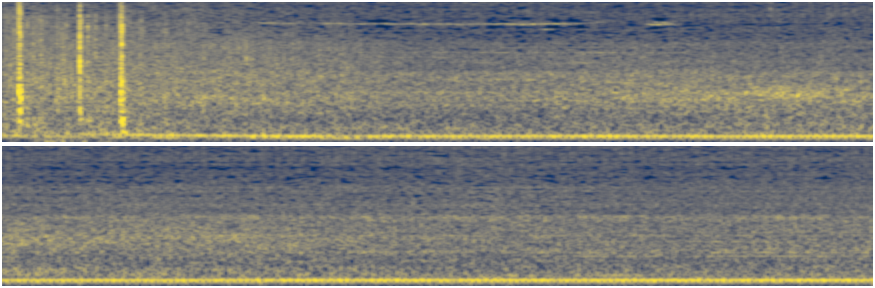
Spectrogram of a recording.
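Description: A car engine idles with a low steady rumble.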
